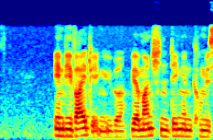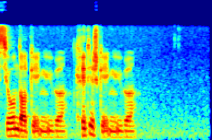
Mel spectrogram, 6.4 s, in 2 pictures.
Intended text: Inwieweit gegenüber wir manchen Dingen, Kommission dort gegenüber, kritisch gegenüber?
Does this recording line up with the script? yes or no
yes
